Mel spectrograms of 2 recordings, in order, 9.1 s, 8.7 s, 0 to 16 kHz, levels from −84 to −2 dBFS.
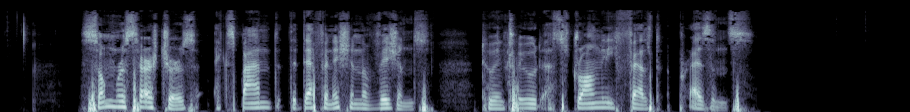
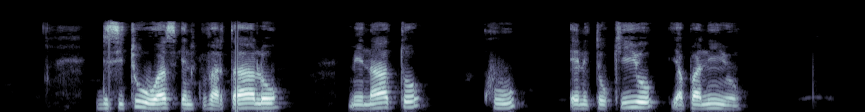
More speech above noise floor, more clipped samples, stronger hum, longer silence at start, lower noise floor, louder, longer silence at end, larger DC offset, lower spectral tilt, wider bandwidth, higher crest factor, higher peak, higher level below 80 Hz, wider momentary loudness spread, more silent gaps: about the same, 68 dB vs 71 dB; neither; neither; second, 0.8 s vs 1 s; about the same, -88 dBFS vs -88 dBFS; about the same, -20 LUFS vs -18 LUFS; first, 1.6 s vs 1.25 s; neither; about the same, -5 dB/octave vs -4 dB/octave; first, 11.5 kHz vs 8 kHz; about the same, 20 dB vs 18 dB; about the same, -2 dBFS vs -2 dBFS; first, -36 dBFS vs -60 dBFS; about the same, 12 LU vs 13 LU; neither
